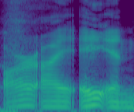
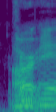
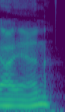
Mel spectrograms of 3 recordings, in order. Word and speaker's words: Rian: Rain? Rian. I was going to say, isn't that just rain? No. Rain Johnson. Rain Johnson. But this is Ryan, spelled differently, but pronounced Ryan.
